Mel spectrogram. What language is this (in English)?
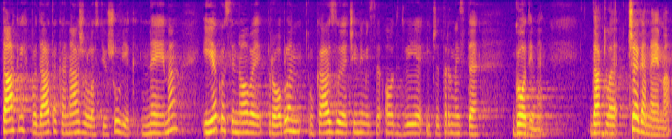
Croatian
